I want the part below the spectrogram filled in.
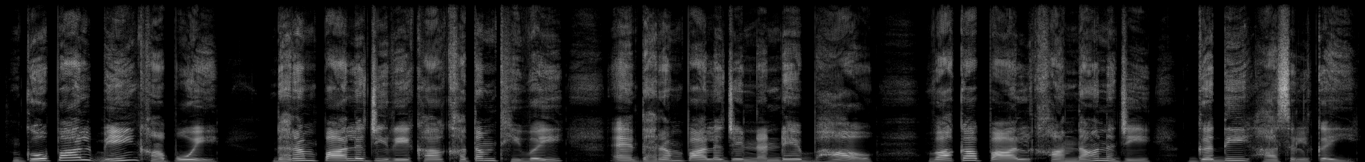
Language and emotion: Sindhi, neutral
